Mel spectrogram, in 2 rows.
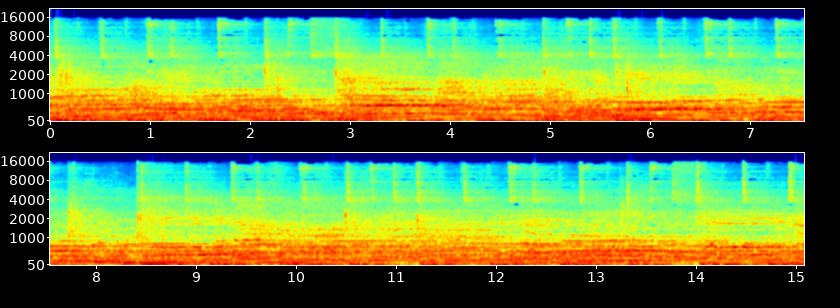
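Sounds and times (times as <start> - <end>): choir singing gospel: 0.0 - 15.0
steady percussion beat: 0.0 - 15.0.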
